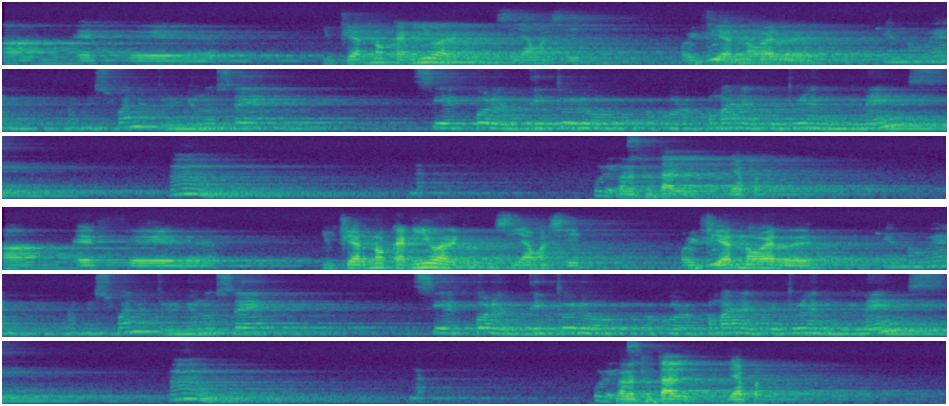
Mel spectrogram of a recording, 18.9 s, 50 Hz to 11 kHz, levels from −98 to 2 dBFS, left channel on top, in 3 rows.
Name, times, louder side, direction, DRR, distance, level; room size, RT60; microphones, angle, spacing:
voice 1, 0.0-1.4 2.1-3.9 4.5-5.4 16.7-17.6, right 6 dB, 85° right, 12 dB, 0.4 m, -24 dB
voice 2, 5.9-8.1 9.1-12.4 13.7-14.2 15.3-15.4 16.5-16.8, equal, 15° right, 3 dB, 1.0 m, -31 dB
15.0 x 12.5 x 3.6 m, 2.8 s
head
